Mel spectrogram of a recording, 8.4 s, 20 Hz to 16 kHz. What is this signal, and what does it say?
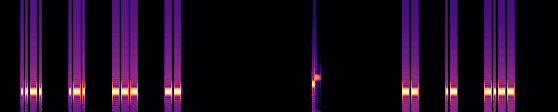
Morse code, heard as a keyed tone, about 36 wpm, spaced as for 16 wpm, 700 Hz. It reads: FROM MAY
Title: 4x Character Spacing - Top 200 Words - 35wpm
